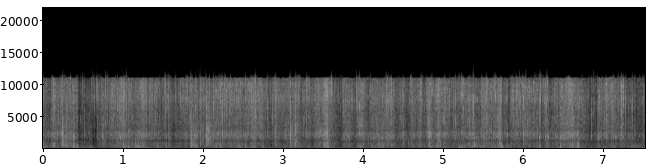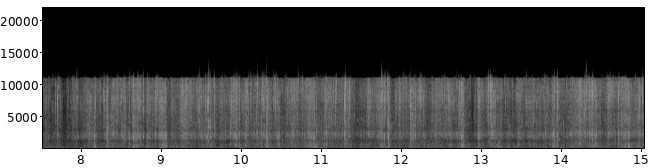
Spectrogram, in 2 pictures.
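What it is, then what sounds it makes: Plastic bubble wrap being popped. A large sheet of clear plastic bubble wrap with small air bubbles is held in both hands while the bubbles are popped by pinching them with the fingertips and thumbs. The result is a steady, dense stream of bright crinkling and crackling with many quick, sharp little pops. The sound is almost entirely high-pitched with hardly any low end.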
